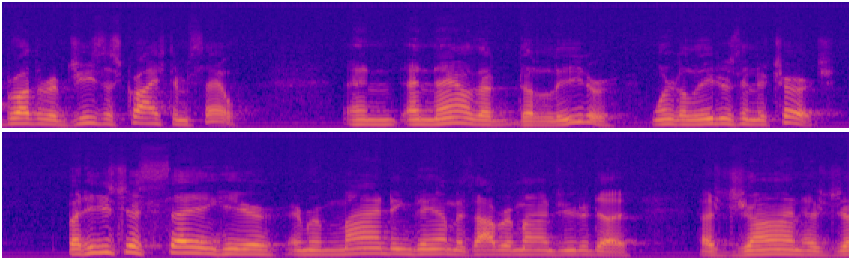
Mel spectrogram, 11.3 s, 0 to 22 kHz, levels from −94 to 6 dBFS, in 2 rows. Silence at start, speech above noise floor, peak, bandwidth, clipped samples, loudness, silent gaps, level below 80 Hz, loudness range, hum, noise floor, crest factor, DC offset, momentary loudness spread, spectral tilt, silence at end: 0 s; 29 dB; -12 dBFS; over 20 kHz; under 0.1%; -31 LUFS; none; -66 dBFS; 3 LU; none; -59 dBFS; 18 dB; under 0.1%; 8 LU; -7.5 dB/octave; 0 s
